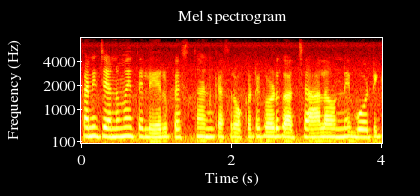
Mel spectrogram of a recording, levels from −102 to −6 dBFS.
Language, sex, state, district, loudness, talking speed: Telugu, female, Andhra Pradesh, Sri Satya Sai, -16 LUFS, 195 wpm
